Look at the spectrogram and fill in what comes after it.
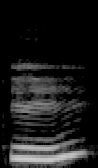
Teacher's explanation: made with my lips together and they don't separate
